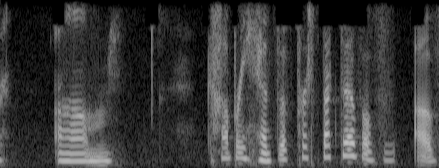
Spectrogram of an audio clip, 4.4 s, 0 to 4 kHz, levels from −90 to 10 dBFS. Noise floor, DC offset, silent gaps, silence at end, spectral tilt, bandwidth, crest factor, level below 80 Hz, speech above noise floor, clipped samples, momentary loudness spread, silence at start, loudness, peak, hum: -55 dBFS; under 0.1%; none; 0 s; -10.5 dB/octave; 4 kHz; 20 dB; -58 dBFS; 31 dB; under 0.1%; 18 LU; 0 s; -25 LUFS; -6 dBFS; none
